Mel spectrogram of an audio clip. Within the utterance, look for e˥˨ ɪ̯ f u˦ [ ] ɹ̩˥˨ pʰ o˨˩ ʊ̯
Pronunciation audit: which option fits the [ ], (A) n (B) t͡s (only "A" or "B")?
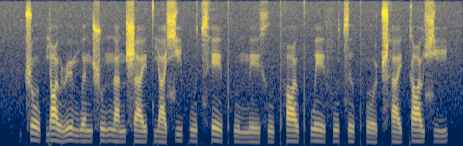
B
